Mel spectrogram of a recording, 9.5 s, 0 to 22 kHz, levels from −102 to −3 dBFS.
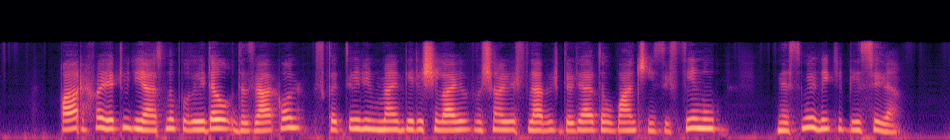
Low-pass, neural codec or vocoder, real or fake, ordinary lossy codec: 7.2 kHz; codec, 16 kHz, 0.5 kbps, FreqCodec, larger model; fake; none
